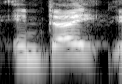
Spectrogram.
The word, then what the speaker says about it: indict: I mean, indict is kind of an interesting word, you know, interesting to word people. The question is, why do we not pronounce the C?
